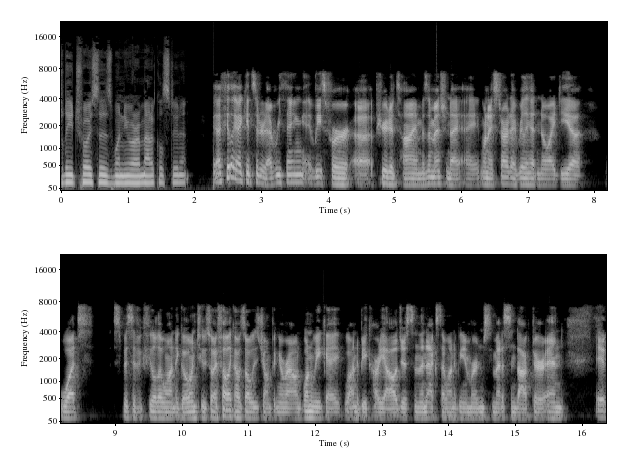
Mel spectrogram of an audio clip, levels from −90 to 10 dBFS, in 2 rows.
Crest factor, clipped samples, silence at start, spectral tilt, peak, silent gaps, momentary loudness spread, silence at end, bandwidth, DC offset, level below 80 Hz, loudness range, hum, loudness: 18 dB; under 0.1%; 0 s; -4 dB/octave; -4 dBFS; none; 7 LU; 0 s; 13 kHz; under 0.1%; -62 dBFS; 2 LU; none; -20 LUFS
